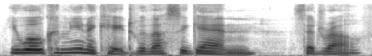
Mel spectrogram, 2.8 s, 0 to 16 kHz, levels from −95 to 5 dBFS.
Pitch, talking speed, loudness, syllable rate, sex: 190 Hz, 170 wpm, -19 LUFS, 5.4 syllables/s, female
